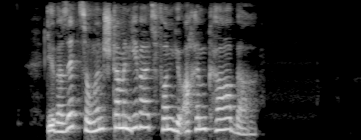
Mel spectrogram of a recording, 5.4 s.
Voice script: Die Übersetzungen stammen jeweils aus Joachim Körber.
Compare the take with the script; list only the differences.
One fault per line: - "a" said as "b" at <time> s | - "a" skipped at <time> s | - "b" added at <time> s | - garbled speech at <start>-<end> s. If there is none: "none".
- "aus" said as "von" at 2.4 s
